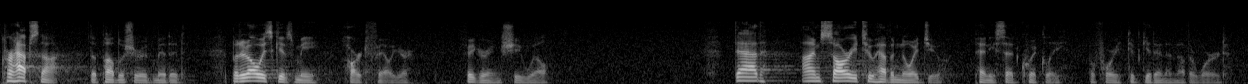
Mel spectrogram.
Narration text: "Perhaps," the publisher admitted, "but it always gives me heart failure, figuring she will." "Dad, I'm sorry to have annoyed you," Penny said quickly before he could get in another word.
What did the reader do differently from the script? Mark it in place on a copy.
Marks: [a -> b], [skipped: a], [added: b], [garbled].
"Perhaps," [added: not] the publisher admitted, "but it always gives me heart failure, figuring she will." "Dad, I'm sorry to have annoyed you," Penny said quickly before he could get in another word.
